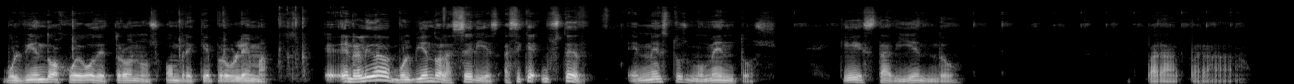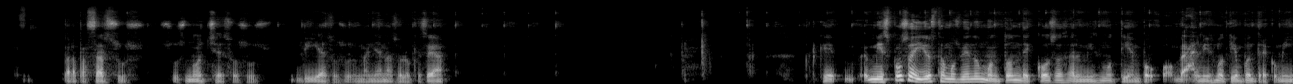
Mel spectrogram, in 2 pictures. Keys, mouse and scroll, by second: 0.6 shift+middle click, 1.6 middle click, 2.2 shift+middle click, 3.2 shift+middle click, 4.1 KP_Add, 8.8-13.9 drag, 15.2 click, 16.0 middle click, 16.7-20.0 drag, 20.0 middle click, 21.3 shift+middle click, 21.9-25.8 shift+drag.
